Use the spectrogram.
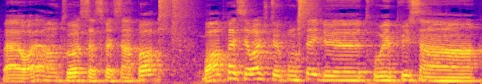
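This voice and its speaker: A man's voice: on the high side, fairly quick, fairly bright tone, soft background music. A man with a French accent from France, chatting casually as a CB radio operator giving advice, in a hesitant, rambling way full of tag words. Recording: roomy echo.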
